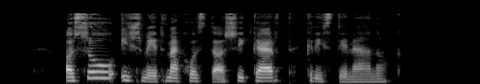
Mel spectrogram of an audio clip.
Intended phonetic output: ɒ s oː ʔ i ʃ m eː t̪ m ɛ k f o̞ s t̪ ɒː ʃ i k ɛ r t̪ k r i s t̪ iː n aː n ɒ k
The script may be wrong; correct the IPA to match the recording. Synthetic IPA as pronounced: ɒ ʃ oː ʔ i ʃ m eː t̪ m ɛ k h o̞ s t̪ ɒː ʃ i k ɛ r t̪ k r i s t̪ i n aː n ɒ k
